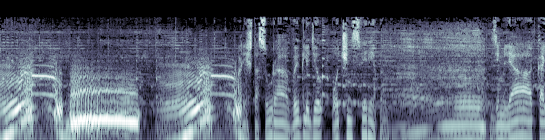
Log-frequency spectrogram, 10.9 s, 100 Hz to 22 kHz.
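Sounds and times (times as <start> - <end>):
bull roaring: 0.0 - 4.8, 7.9 - 9.9
speech: 5.2 - 8.0, 9.9 - 10.9.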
